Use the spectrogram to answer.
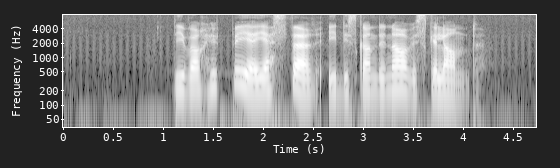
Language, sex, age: Norwegian, female, 25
